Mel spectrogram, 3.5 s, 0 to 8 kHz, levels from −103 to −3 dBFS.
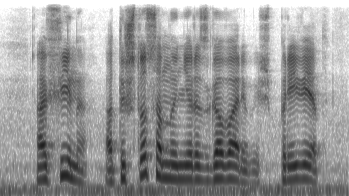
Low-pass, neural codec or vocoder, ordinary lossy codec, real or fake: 7.2 kHz; none; none; real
